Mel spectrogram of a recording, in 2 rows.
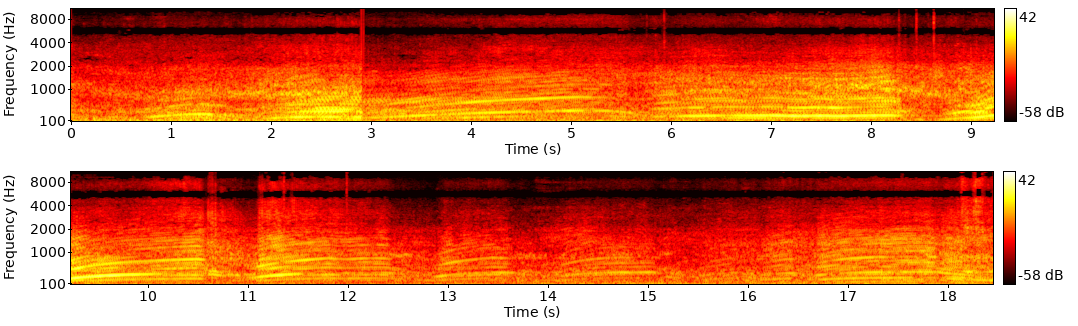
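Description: Ford Crown Victoria's V8 revving up and down over and over while the car does donuts, its spinning tyres squealing. The engine pitch climbs and drops every second or two.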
